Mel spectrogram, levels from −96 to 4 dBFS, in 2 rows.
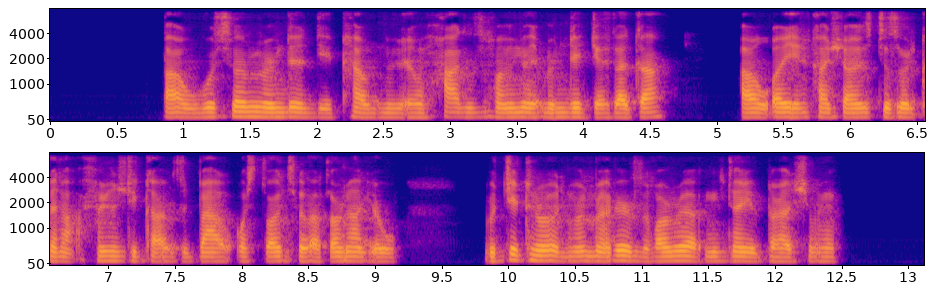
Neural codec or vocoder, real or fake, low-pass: autoencoder, 22.05 kHz, a latent of 192 numbers a frame, VITS, trained on one speaker; fake; 7.2 kHz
